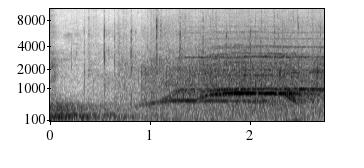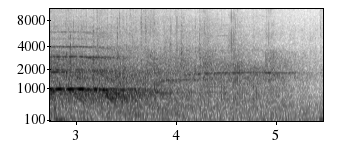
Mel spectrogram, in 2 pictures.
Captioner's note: audience cheering loudly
